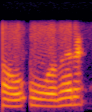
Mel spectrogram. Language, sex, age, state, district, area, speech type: Malayalam, male, 30-45, Kerala, Ernakulam, rural, conversation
